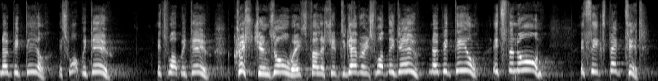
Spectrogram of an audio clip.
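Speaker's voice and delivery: high, breezy, casual no-big-deal tone.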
